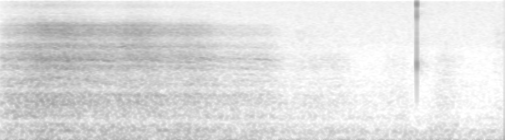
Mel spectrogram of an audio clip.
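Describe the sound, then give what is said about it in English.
A single soft inhale, a breathy hiss lasting about a second and a half, is taken during a guided calming exercise. Quieter low rustling follows it. “Breathe in.”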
